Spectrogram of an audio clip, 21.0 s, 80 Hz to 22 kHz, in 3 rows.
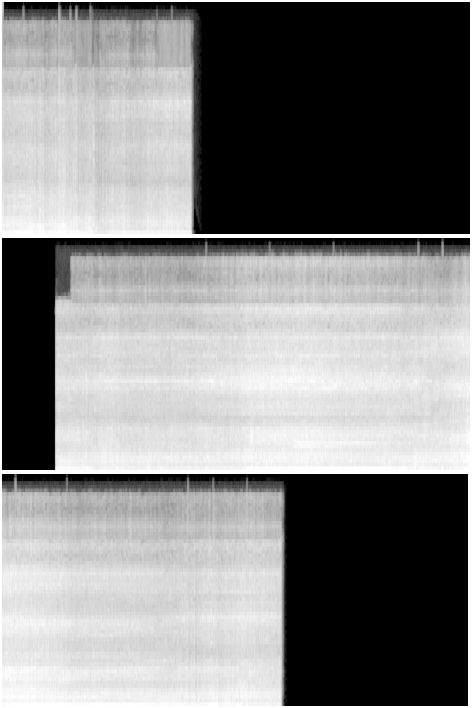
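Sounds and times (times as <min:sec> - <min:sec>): motorcycle engine running: 0:00.0 - 0:02.8, 0:07.8 - 0:18.2.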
